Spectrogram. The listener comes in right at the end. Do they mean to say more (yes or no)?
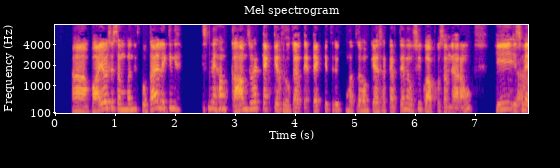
no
